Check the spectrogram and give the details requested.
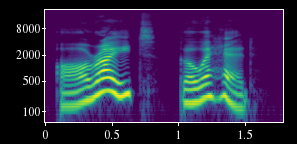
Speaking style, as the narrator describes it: he said

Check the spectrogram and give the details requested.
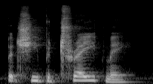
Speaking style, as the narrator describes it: came the persistent yell within him

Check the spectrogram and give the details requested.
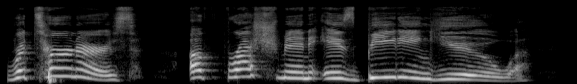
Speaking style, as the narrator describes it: she yelled pretty much directly into my ear

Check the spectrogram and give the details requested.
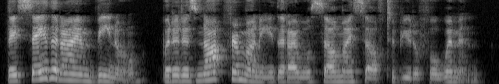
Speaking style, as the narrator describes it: he laughingly responds

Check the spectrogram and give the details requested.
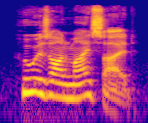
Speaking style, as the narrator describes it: Jehu shouted

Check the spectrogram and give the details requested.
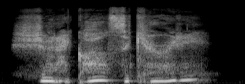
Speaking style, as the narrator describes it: She whispered that last part

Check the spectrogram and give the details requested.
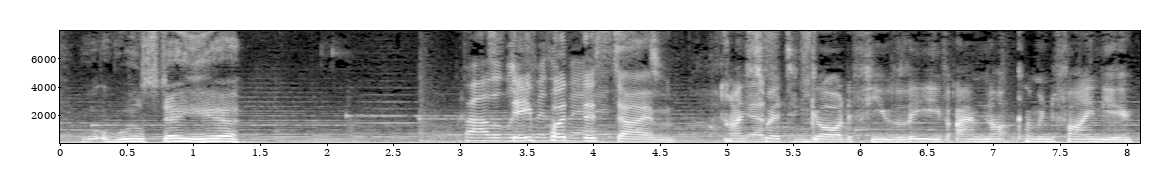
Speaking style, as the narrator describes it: Garrett do sort of yells up

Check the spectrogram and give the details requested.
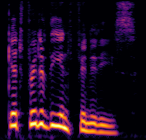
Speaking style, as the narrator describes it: said Hiriwa

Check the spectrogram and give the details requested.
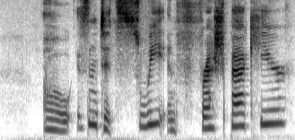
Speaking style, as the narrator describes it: breathed Anne

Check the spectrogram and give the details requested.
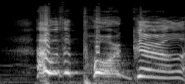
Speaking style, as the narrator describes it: Elsa wailed

